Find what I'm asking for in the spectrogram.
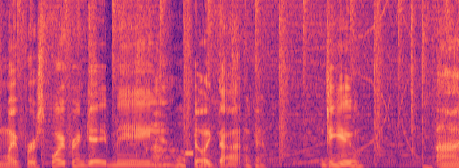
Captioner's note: beep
